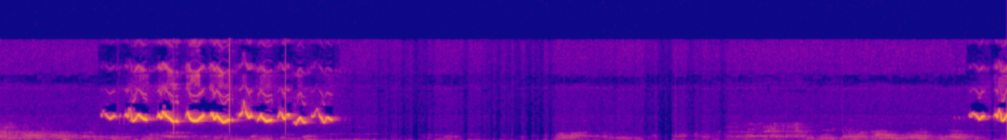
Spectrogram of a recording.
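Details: Ultramarine grosbeak song recorded live: a fast, high, warbled whistle phrase of roughly ten notes, then several seconds of soft low murmuring noise, and another song phrase beginning at the very end.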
